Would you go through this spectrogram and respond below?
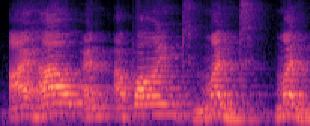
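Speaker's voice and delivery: very slow, appointment ending in "munt"; weak-ending demonstration. Shown as a demonstration. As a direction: spell out appointment slowly, then repeat the weak "munt". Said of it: "मंट बोलोगे तो वीक है". (appointment को धीरे बोलें, अंत में हल्का "मंट")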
